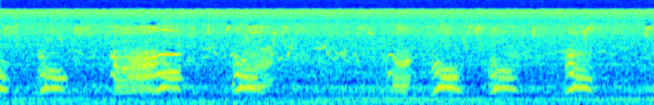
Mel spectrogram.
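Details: Blackcreek gyp hound on her first morning hunt, trailing game: six or seven short, falling bawls about half a second apart, each a clear tonal howl-bark, over a low steady engine hum.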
